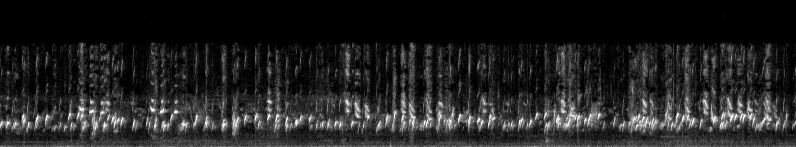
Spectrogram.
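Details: Goldfinch group chatter given as stimulation for males to sing, described as mating and readiness calls; continuous high, sparkling twitters and trilled phrases overlap densely from start to finish.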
